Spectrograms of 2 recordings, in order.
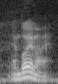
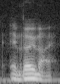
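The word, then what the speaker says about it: Mbeumo: Mbumo. Yeah. That's not how you say his name. Mbumo.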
